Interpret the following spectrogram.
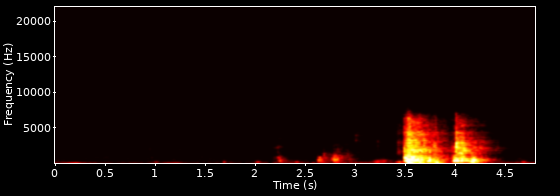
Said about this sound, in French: Pardon. Excusez-moi les oreilles si jamais je vous ai toussé dans, les oreilles.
